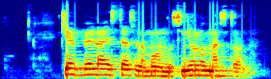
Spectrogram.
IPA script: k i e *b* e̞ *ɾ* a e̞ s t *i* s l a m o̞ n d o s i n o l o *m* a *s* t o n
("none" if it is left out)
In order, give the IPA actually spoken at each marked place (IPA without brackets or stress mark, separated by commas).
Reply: b, l, a, m, s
